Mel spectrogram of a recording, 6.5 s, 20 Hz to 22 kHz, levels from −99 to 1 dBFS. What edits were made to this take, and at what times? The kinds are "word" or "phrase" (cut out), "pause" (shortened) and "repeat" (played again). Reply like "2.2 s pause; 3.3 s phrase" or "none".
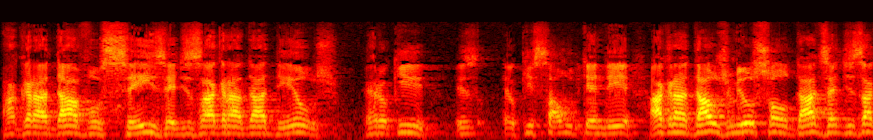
2.6 s pause; 4.3 s word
